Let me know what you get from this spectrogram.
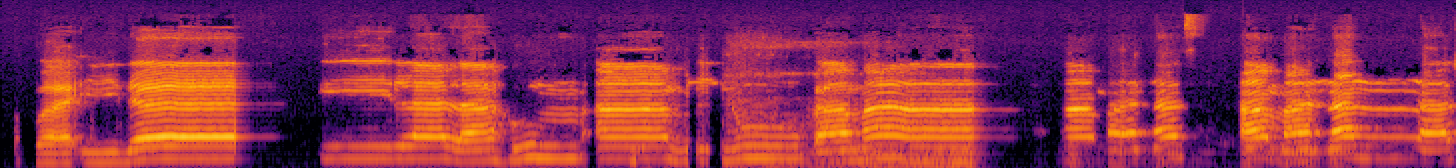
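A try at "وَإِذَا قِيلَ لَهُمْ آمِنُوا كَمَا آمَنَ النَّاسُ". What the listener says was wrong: Anya-ya panjang Bu. Ada alif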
